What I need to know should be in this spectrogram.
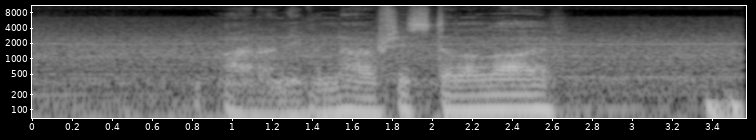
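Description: A man speaks quietly and grimly.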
